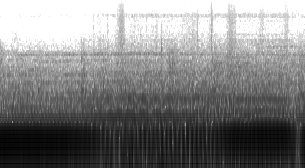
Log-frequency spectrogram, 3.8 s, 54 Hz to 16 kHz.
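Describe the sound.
A 1990s BMW 7 Series E38 car accelerates on smooth asphalt with its stiff gas pedal pressed hard. The engine gives a loud, steady, low droning hum with strong harmonics, and no one speaks.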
